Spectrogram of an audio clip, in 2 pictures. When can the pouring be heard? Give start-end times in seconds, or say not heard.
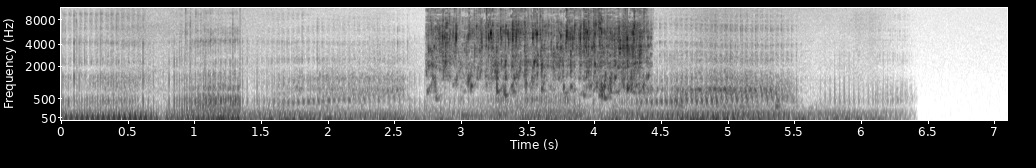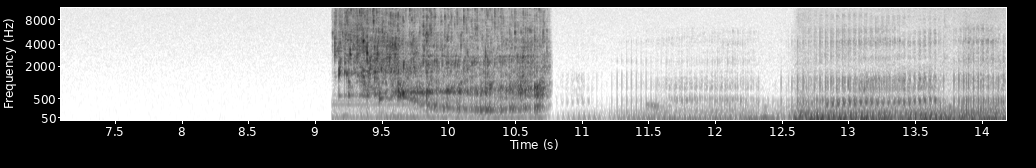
2.7-4.5, 9.1-10.8.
